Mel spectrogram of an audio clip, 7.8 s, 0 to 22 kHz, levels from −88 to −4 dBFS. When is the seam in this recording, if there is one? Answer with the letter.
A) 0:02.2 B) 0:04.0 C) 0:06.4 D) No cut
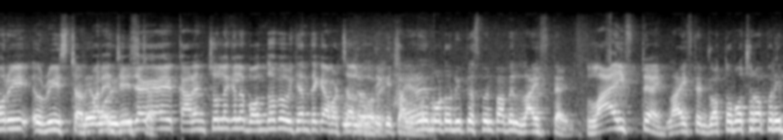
B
